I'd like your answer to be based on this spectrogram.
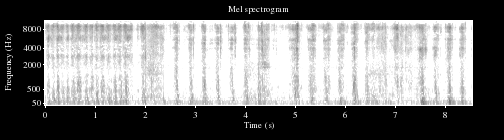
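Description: A small, cleaned brass or bronze filigree bottle cap piece is held between gloved fingers and rubbed with a pad of steel wool to polish it. Quiet, scratchy back-and-forth strokes repeat irregularly, roughly twice a second, with a bright, hissy texture over a faint low rumble.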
